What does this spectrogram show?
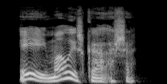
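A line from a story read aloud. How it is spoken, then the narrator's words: Mocking call. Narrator (Russian): насмешливо окликнул меня Шин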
